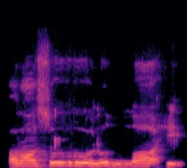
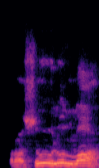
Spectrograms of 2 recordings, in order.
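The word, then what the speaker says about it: رسول الله: Nah ini ro yang harokatnya fathah, dibacanya Rasulullah. Nah, kebetulan lafzul jalalah juga dibaca tafkhim nih atau taglid karena didahulukan oleh huruf berharokat dhammah. Rasulullah, tidak boleh dibaca Rasulullah, jangan. Apalagi Rasulullah, jangan.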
